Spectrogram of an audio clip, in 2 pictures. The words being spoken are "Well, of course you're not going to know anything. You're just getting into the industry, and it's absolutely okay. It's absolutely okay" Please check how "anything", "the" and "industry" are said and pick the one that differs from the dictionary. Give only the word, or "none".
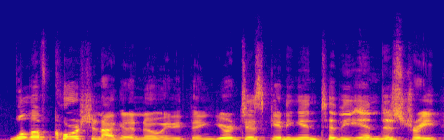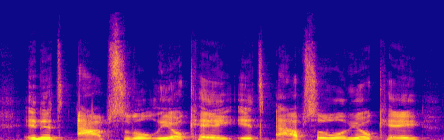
none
